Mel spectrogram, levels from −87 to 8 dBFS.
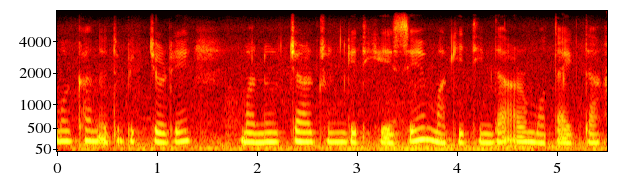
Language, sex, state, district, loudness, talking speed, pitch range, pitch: Nagamese, female, Nagaland, Dimapur, -15 LUFS, 140 wpm, 195-220 Hz, 205 Hz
